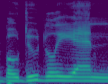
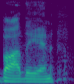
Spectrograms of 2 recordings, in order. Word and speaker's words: Bodleian: Well, we're drafting the Bodlian Nen Cube. It's pronounced Bodley.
